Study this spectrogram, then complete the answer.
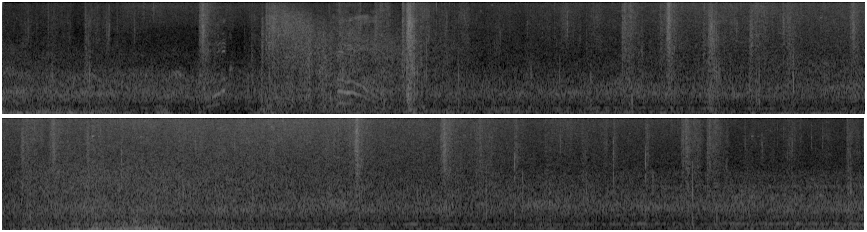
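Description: Strong wind rushes steadily outdoors.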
